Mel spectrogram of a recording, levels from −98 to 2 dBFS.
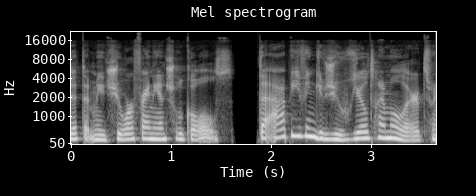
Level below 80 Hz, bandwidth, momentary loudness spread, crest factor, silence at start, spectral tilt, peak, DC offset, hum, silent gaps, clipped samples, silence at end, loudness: -60 dBFS; 13.5 kHz; 7 LU; 14 dB; 0 s; -6 dB/octave; -2 dBFS; under 0.1%; none; 1.65-1.86 s; under 0.1%; 0 s; -16 LUFS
